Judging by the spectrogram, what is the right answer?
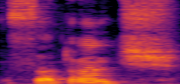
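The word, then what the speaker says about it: satranç: In Turkish, uh, the right pronunciation is sadranch, which which means chess.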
